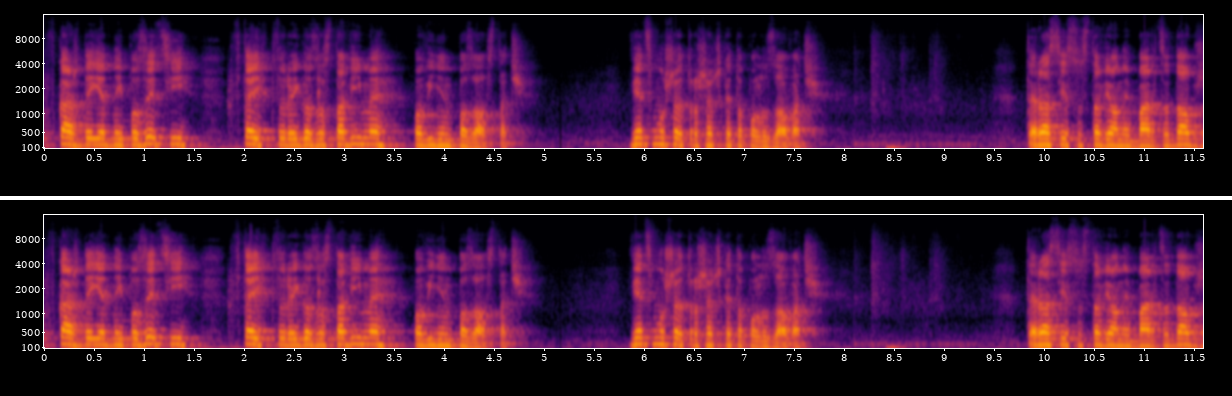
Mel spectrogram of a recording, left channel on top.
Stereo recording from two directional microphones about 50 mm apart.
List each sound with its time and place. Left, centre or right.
0.0 s a man's voice: left
5.8 s a man's voice: left
9.8 s a man's voice: left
